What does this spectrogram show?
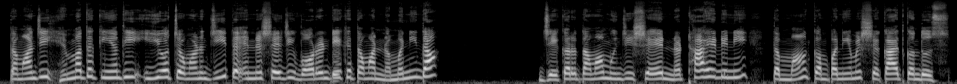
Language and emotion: Sindhi, angry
